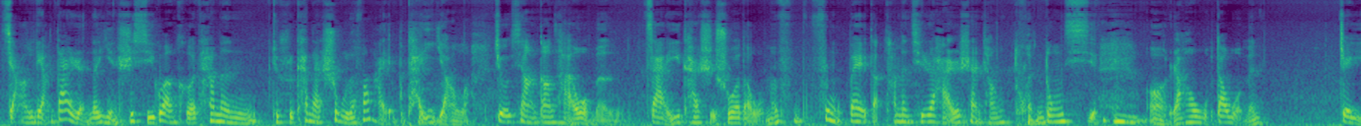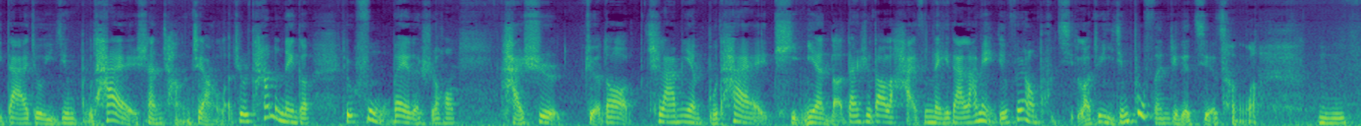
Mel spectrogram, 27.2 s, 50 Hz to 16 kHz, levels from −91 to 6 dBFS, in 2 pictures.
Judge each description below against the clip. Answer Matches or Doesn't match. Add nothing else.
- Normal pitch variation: Matches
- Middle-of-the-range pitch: Matches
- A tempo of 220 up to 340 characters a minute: Matches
